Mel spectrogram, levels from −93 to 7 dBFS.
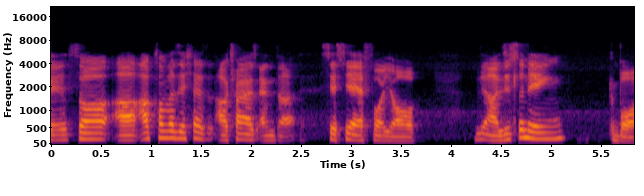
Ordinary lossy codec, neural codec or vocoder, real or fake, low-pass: none; none; real; 7.2 kHz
